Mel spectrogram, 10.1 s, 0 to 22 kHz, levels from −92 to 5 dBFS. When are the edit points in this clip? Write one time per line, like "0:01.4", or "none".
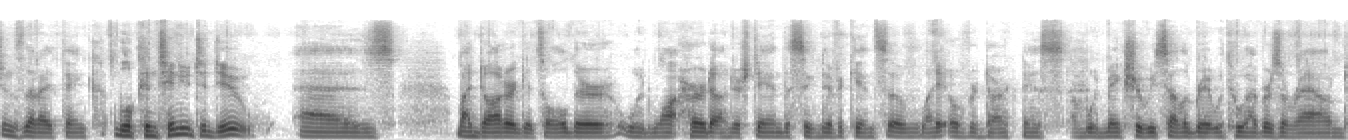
none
